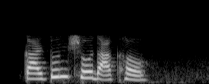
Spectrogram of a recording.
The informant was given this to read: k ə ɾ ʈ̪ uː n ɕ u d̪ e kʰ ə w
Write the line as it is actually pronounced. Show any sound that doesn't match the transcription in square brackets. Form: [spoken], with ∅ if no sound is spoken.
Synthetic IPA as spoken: k [a] ɾ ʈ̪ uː n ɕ [o] d̪ [a] kʰ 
